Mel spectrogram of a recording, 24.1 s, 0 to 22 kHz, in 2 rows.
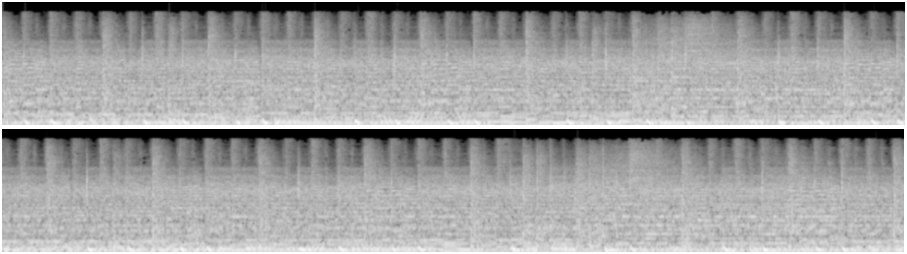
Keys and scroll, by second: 6.9 shift+Down, 8.4 Up, 19.1 Up, 23.8 ctrl+z.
